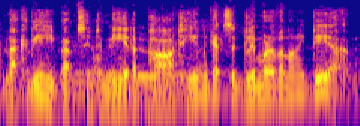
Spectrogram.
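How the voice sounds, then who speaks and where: An actor playing a diffident, wry painter in a radio drama, with a hesitant, tentative way of talking. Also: male voice, lowish voice, lively intonation, quick pace, vocal fry. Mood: tentative, probing. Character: diffident, wry male jobbing painter drawn into forgery. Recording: crowd chatter behind the voice.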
